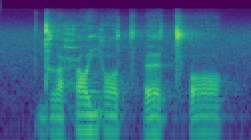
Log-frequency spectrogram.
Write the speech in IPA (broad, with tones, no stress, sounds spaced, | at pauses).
d ɤ˨ ħ ɔ˦ j ɔ˦˨ t͡sʼ ɜ˧ t͡sʼ ɔ˦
